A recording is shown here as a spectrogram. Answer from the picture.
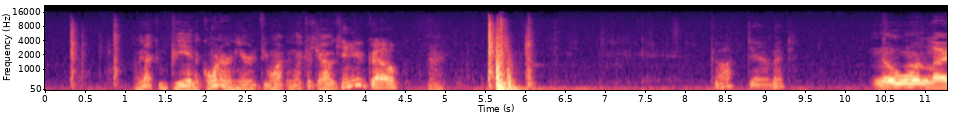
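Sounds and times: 
low hum: 0:00.0 - 0:11.2
speech: 0:01.2 - 0:05.1, 0:08.4 - 0:09.4, 0:10.3 - 0:11.2
door closing quietly: 0:05.5 - 0:06.2.

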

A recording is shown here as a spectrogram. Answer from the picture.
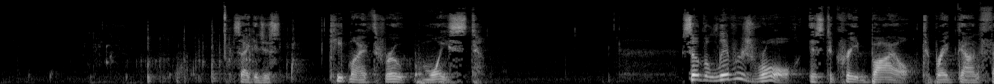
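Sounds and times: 
person sipping herbal tea: 0:00.0 - 0:02.3
speech: 0:02.3 - 0:04.9, 0:06.9 - 0:09.9.

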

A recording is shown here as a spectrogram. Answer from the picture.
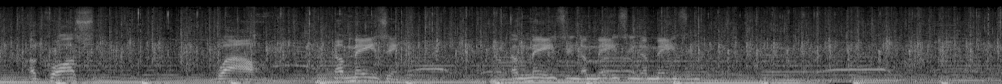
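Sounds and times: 
audience clapping hands: 0:00.0 - 0:10.0
speech: 0:00.3 - 0:01.2, 0:02.2 - 0:04.3, 0:05.1 - 0:07.1.

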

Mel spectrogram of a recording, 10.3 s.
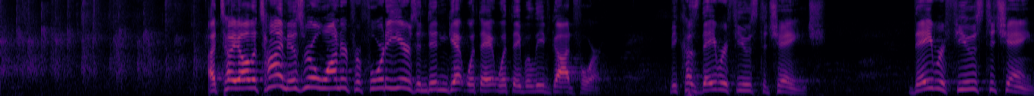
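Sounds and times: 
people clapping: 0:00.0 - 0:03.1
speech: 0:02.1 - 0:06.1, 0:06.7 - 0:08.3, 0:09.1 - 0:10.3.

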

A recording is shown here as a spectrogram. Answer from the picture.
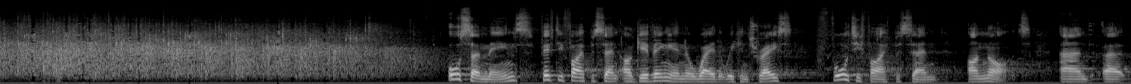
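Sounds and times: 
crowd applause: 0:00.0 - 0:04.4
speech: 0:04.5 - 0:11.2.

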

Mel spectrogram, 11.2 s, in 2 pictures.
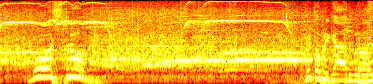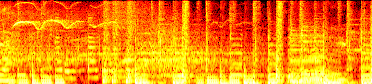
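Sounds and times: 
audience applause and cheering: 0:00.0 - 0:11.1
speech: 0:00.5 - 0:01.8, 0:04.6 - 0:06.8.

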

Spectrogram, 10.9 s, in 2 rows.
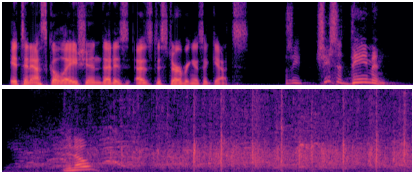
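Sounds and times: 
speech: 0:00.1 - 0:05.2, 0:06.3 - 0:07.0
group of people applauding: 0:06.0 - 0:10.9.

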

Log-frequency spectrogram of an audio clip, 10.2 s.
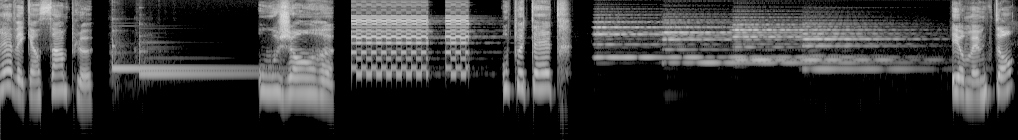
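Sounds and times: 
speech: 0:00.0 - 0:01.1, 0:02.6 - 0:03.4, 0:05.0 - 0:05.8, 0:09.5 - 0:10.1
four-note doorbell chime melody: 0:01.2 - 0:02.6, 0:06.0 - 0:09.5.

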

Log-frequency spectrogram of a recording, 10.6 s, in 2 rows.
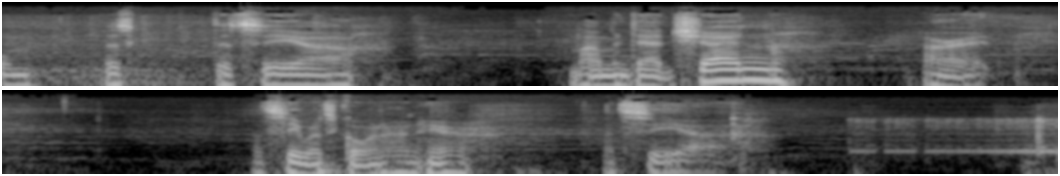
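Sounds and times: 
speech: 0:00.0 - 0:01.9, 0:02.8 - 0:05.0, 0:06.5 - 0:09.1
telephone dialing a call: 0:09.5 - 0:10.5.

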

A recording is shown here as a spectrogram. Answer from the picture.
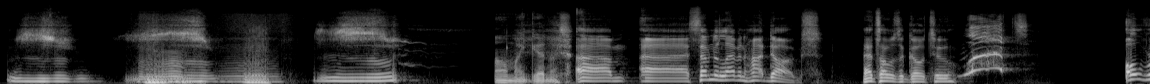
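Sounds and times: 
speech: 0:00.1 - 0:02.2, 0:05.3 - 0:09.7
fly buzzing: 0:00.1 - 0:04.0.

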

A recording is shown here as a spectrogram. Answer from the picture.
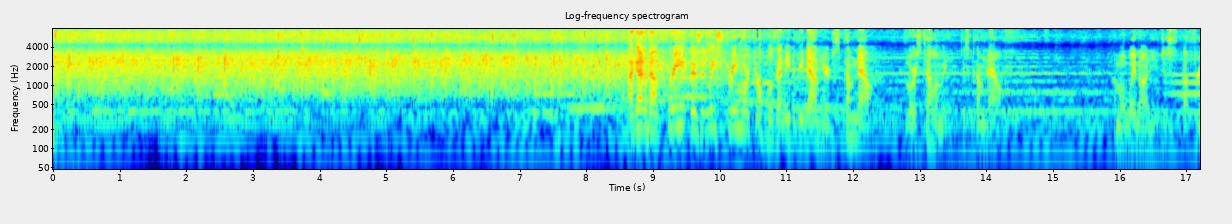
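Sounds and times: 
audience clapping: 0:00.0 - 0:11.2
speech: 0:08.6 - 0:14.4, 0:15.9 - 0:17.1.

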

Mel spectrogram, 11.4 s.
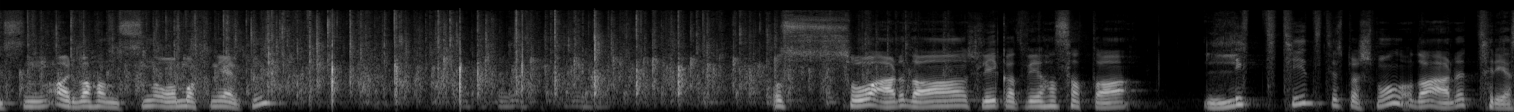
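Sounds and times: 
audience applause: 0:00.0 - 0:07.6
speech: 0:00.1 - 0:02.3, 0:03.8 - 0:04.0, 0:05.8 - 0:11.3.

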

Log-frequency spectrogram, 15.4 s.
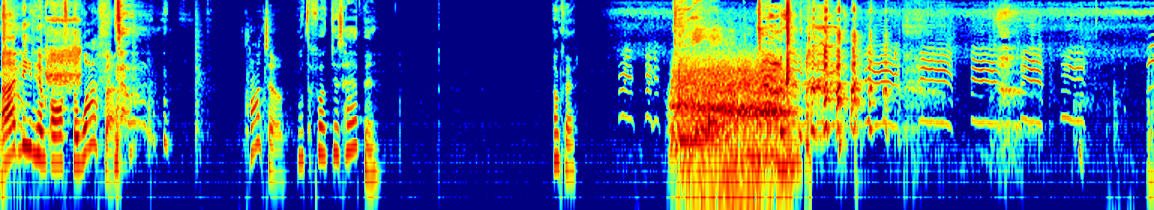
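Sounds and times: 
speech: 0:00.0 - 0:01.9, 0:03.3 - 0:05.1, 0:07.4 - 0:07.8
jungle cat roaring: 0:08.9 - 0:10.8
laughter: 0:10.1 - 0:12.1.

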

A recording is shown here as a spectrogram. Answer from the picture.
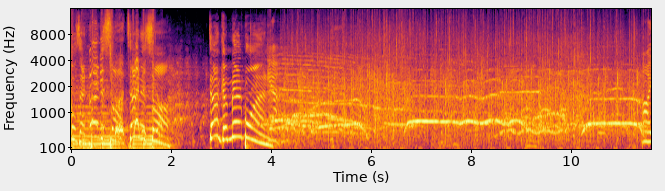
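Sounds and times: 
speech: 0:01.0 - 0:02.2, 0:02.8 - 0:04.6
laughter: 0:01.3 - 0:03.1
audience clapping: 0:04.0 - 0:11.5.

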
